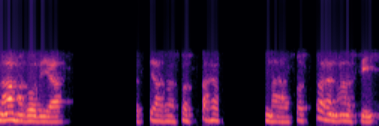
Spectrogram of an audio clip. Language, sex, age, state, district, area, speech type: Sanskrit, male, 60+, Tamil Nadu, Coimbatore, urban, conversation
